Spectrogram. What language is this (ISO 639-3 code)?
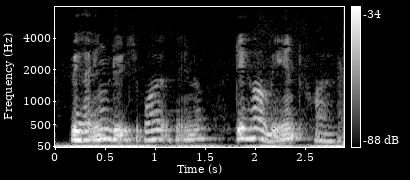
dan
